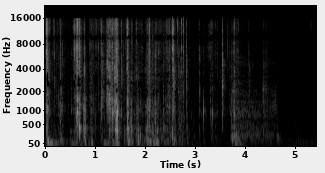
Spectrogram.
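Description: Foil wrapper of a trading-card pack being torn open and crinkled by hand: a dense crackling tear for about three seconds, then a shorter rustle near four seconds.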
